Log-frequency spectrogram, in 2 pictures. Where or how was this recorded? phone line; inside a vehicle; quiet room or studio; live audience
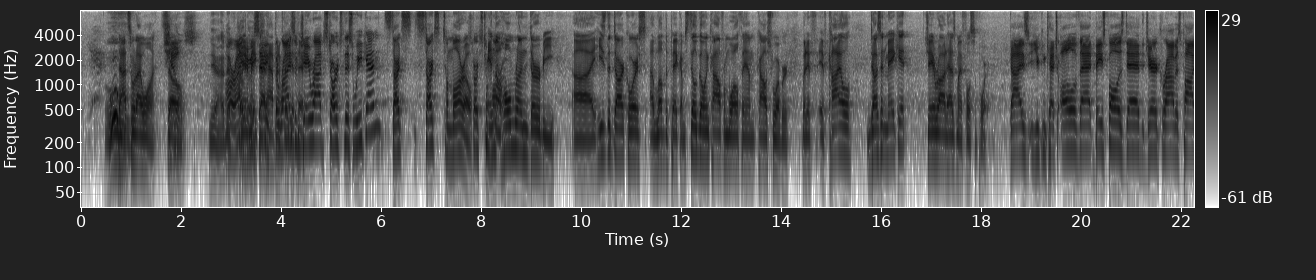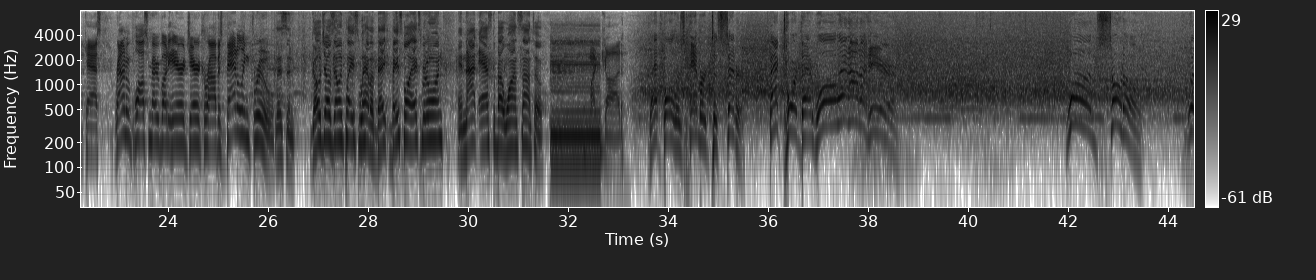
live audience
